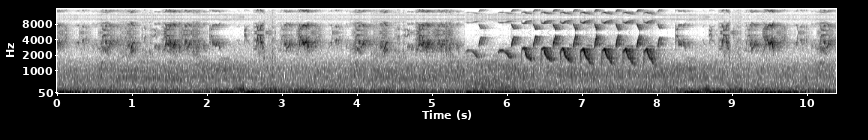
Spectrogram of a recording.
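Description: Wild birds chirping repeatedly, with one bird giving a quick run of about eight short descending notes about halfway through, over a low steady rumble.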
